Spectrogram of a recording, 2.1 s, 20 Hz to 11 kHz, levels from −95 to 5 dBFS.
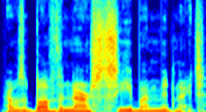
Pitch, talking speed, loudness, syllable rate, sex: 130 Hz, 230 wpm, -17 LUFS, 6.2 syllables/s, male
